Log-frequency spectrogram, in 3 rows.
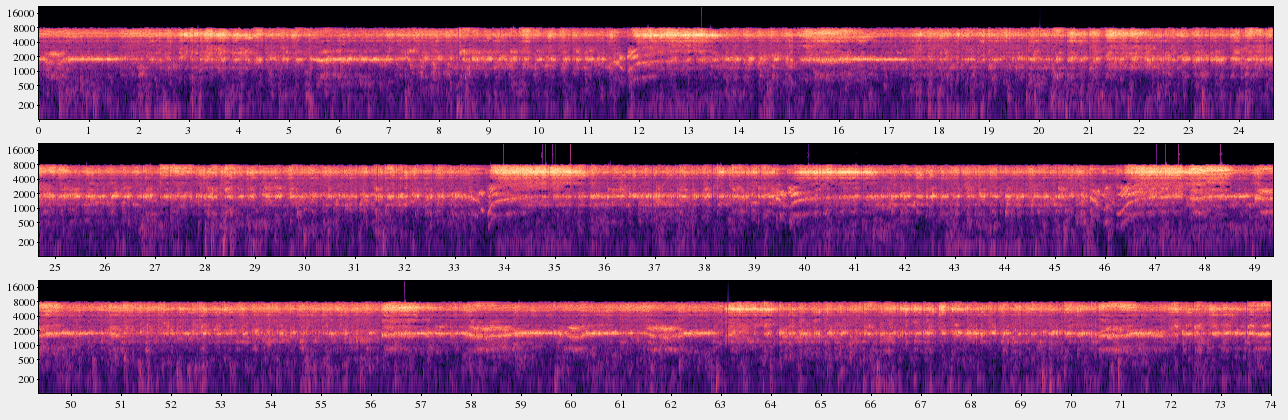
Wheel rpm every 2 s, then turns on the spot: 230, 240, 230, 230, 230, 220, 220, 230, 230, 230, 230, 230, 230, 230, 230, 230, 200, 220, 230, 220, 220, 230, 210, 180, 230, 230, 230, 230, 230, 230, 230, 230, 230, 230, 230, 230, 230.
none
